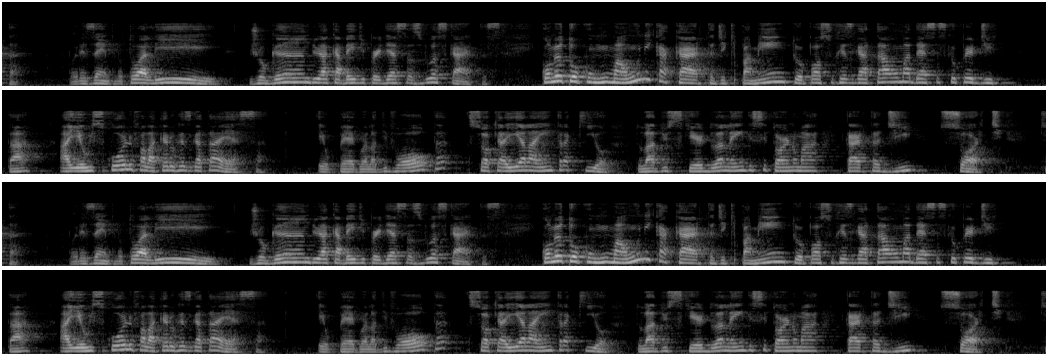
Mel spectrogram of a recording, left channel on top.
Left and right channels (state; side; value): identical; both; correlation 1.00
